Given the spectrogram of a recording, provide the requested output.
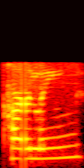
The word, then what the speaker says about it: Karlene: Carlene is spelled K-A-R-L-E-N-E. Last name is Kohlberg, C-O-L-B-E-R-G.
